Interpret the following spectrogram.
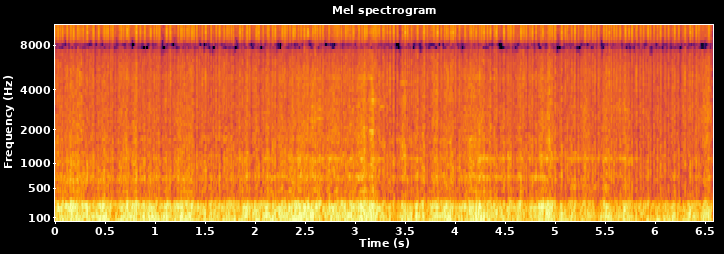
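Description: Steady low rumble of a long-distance coach running at highway speed: engine and tyre noise as heard inside the passenger cabin.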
